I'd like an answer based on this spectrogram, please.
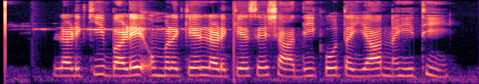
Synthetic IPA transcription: lɐɽkibɐɽeʔʊmɾkelɐɽkeseʃaːd̪ikot̪ɐjːaːɾnɐɦĩt̪ʰiː

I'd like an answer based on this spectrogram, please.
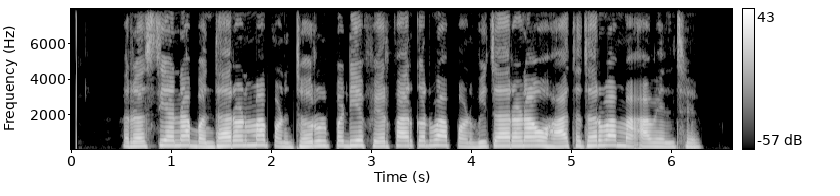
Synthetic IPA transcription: ɾəsjanabənd̪ʱaɾəɳmãpəɳd͡ʒəɾuɾpəɖiefeɾfaɾkəɾʋapəɳʋit͡ʃaɾɳ̃aoɦat̪ʰd̪ʱəɾʋamãʔaʋelt͡ʃʰe

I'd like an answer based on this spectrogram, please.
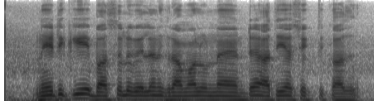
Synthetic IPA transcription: neːʈikibɐsːuluʋɛɭːɐniɡɾaːmaːluunːaːjɐɳʈe̞ːɐt̪ijaːʃɐk̚t̪ikaːd̪u

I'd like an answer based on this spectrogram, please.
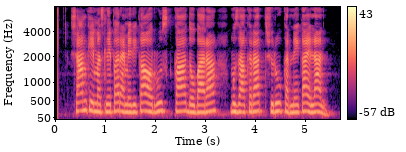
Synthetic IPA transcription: ʃaːmkemɐslepɐɾɐmeːɾiːkaɔːɾːuːskad̪oːbaːɾamʊzaːkɾaːt̪ʃʊɾukɐɾnekaɛːlaːn

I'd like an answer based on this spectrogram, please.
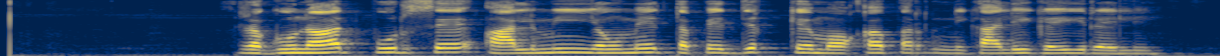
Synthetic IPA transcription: ɾɐɡuːnaːd̪̚puːɾseʔaːlmijɐʊmet̪ɐped̪ɪq̚kemɔːqepɐɾnɪkaːliɡɐiɾɛːliː

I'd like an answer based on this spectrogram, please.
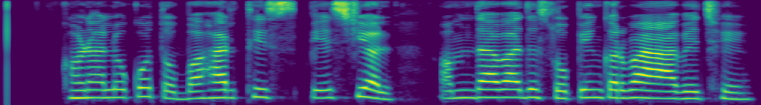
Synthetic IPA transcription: ɡ̥ʱəɽ̃alokot̪obəɦaɾt̪ʰispeʃijəl | əmd̪aʋad̪ʃopiŋɡ̚kəɾʋaaʋet͡ʃʰe

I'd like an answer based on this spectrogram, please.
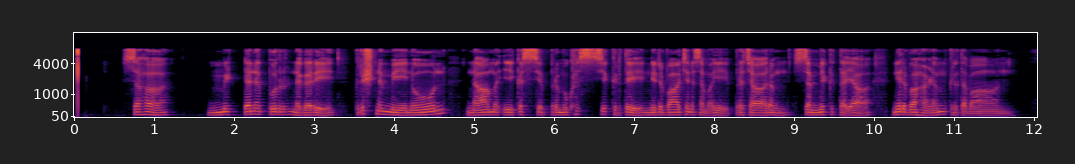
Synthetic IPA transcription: sɐɦɐ | miʈːɐnɐpuɾnɐɡɐɾeː | kɾɪʂɳɐmeːnoːnː | aːmɐʔeːkɐsjɐpɾɐmukʰɐsjɐkɾɪt̪eːniɾʋaːt͡ʃɐnɐsɐmɐjeːpɾɐt͡ʃaːɾɐmsɐmjɐkt̪ɐjaː | niɾʋɐɦɐɳɐmkɾɪt̪ɐʋaːn

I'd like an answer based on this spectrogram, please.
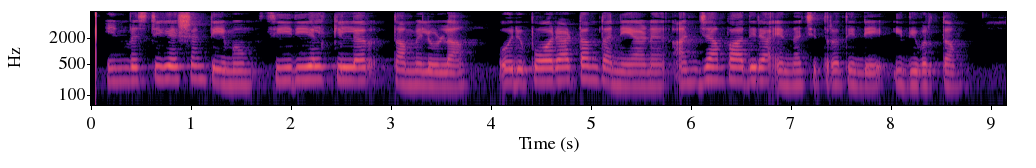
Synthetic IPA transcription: inʋestiɣe̞ːʂɐnʈiːmumsiːɾijɐlkilːɐrt̪ɐmːiluɭːɐ | o̞ɾupo̞ːɾaːʈːɐmt̪ɐnːe̞jaːɳɨʔɐ̰ɲd͡ʑaːmpaːd̪iɾɐʔe̞nːɐt͡ɕit̪rɐt̪ːinde̞iðiʋrt̪ːɐm

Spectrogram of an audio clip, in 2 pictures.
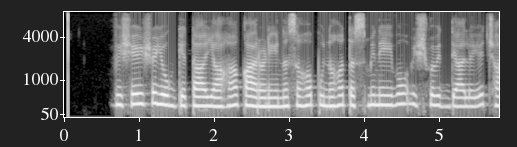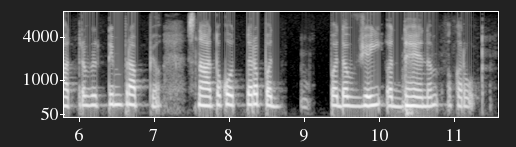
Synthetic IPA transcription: ʋiʃeːʃɐjoːɡjɐt̪aːjaːɦakaːɾɐɳeːnɐsɐɦɐ̆punɐɦɐt̪ɐsmineːʋɐʋiʃʋɐʋid̪jaːlɐjet͡ʃʰaːt̪ɾɐʋɾut̪ːimpɾaːpjɐ | snaːt̪ɐkoːt̪ːɐɾɐ | pɐd̪ɐʋjɐiɐd̪ʱjɐjɐnɐmɐkɐɾo̰ːt̪

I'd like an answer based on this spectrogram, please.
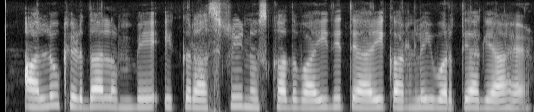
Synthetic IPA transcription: aːluːkʰɪɽd̪aːləmbeːʔɪkɾaːsʈɾiːnʊskaːd̪əʋaːiːd̪iːt̪jaːɾiːkəɾənləiːʋəɾt̪ɪjaːɡɪaːɦɛ̰ː

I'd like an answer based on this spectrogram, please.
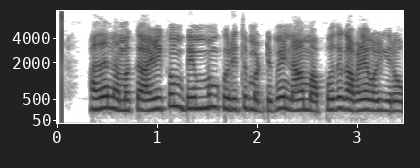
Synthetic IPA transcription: ɐðɯnɐmɐkːɯɐɻɪkːɯmbɪmbɯmkʊrɪt̪ːɯmɐʈːɯmeːnaːmɐpːoːðɯkɐʋɐlɐɪkɔɭɣɪroːm

